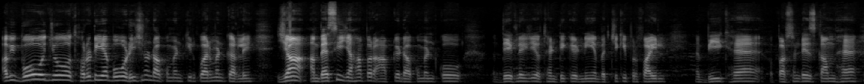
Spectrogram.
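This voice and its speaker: In an advisory video for students, a man working as an immigration consultant explains things steadily, with a bright, forceful voice that sits a little high. He mixes in English phrases and often pauses on "uh".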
